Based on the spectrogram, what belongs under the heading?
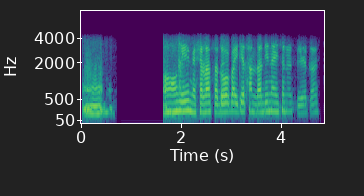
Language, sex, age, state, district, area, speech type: Assamese, female, 30-45, Assam, Charaideo, rural, conversation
